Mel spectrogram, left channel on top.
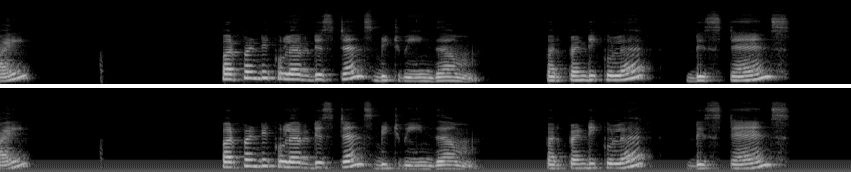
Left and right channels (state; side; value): noise; right; hum, 23 dB below the sound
